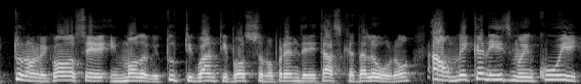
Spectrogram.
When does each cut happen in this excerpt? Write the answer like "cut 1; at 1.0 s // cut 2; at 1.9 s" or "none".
cut 1; at 4.2 s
